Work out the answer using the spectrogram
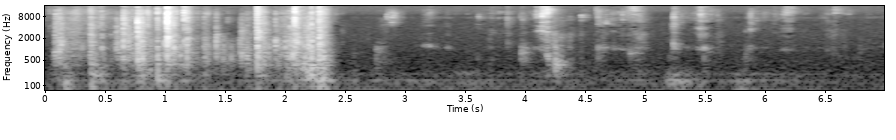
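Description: Crisp, thin shrimp chips (Haitai Ppasak-han Saeu Chip) bitten and crunched loudly for about two and a half seconds. Softer, scattered chewing follows.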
